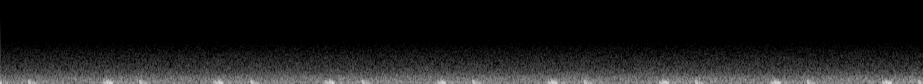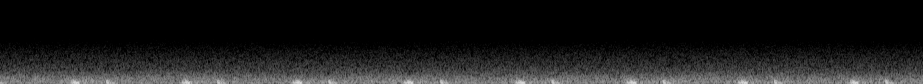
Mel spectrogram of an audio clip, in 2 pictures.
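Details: Newborn sleep-aid ASMR: steady, muffled mother's heartbeat, about 54 beats a minute, over constant low rushing white noise, mimicking sounds heard inside the womb; heartbeat with white noise.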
